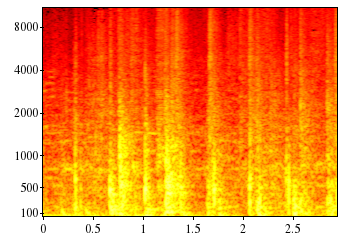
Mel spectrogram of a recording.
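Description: Hurried footsteps of several attackers running up to the top floor of a building, a rapid series of thudding steps with uneven rhythm and some clattering, fairly loud with no talking.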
